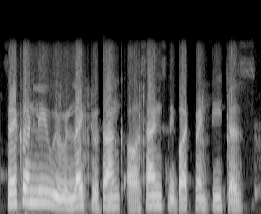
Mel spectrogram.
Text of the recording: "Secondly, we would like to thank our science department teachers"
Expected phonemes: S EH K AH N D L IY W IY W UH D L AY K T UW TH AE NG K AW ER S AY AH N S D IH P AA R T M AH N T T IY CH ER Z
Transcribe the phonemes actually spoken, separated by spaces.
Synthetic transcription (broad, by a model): S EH K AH N D L IY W IY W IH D L AY K T UW T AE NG K AW ER S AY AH N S D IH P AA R T M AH N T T IY CH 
